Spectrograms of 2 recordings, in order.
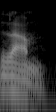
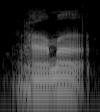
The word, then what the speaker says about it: Rama: People say, actually in Hindi you call it Ram. In Sanskrit it is Rama, you should say.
